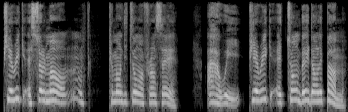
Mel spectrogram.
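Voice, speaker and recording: A man's voice: high-pitched, animated, slow, dry recording, clean studio sound, voice pushed up, heavily acted. A man voicing a brash male American sports coach who insists he has everything under control. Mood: insistent. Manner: insistent, reassuring, talks over others.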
